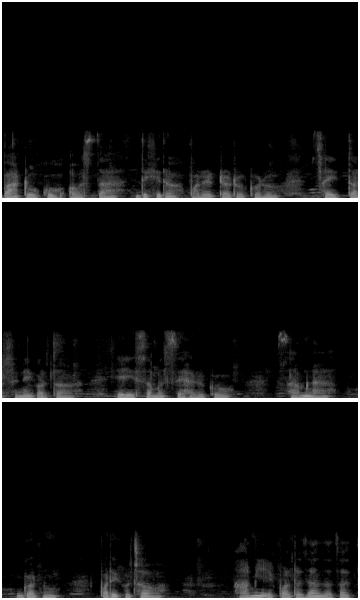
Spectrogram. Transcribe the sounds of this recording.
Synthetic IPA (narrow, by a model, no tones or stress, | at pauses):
baʈokoʌbʌst̪ʰad̪ekʰeɾʌpʌ̰ɾʌʈʌɾokʌɾusʰʌjd̪ʌrsineɡʌ̰rt͡sʰʌjeɦisʌ̰mʌsjaɦʌɾuko | samna | ɡʌrnu | pʌɾekot͡sʰʌw | ha̰miʔḛk̚pʌlʈʌd͡zãnt͡sʰʌt̪ʌ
